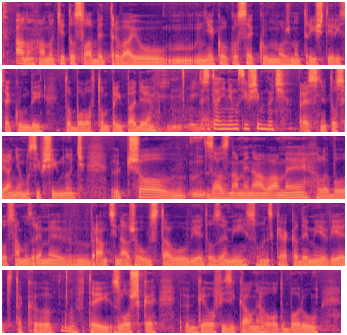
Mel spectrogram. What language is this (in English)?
Slovak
